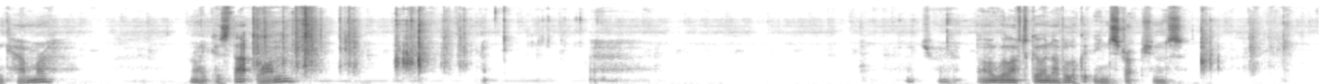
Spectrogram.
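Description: Small metal parts click and tap together as they are handled.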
